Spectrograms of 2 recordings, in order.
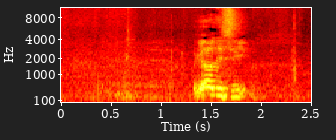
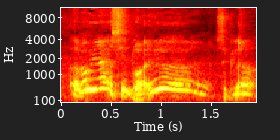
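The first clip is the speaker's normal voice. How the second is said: eager invitation. Real, not acted. Teacher inviting student to look.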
